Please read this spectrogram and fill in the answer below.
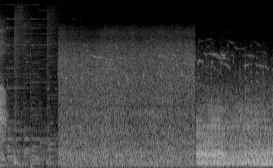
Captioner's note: seagulls calling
